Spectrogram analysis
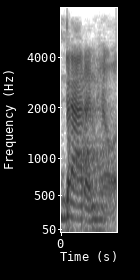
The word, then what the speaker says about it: Badham Hill: It's Badham Hill. Okay, just making sure, because I wasn't sure. I mean, I want to say like Brandon Hill, but I know that's not how it's spelled.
